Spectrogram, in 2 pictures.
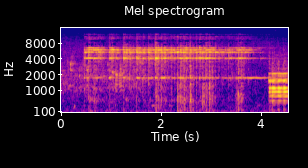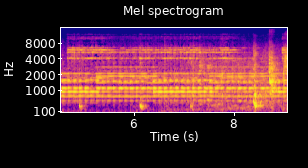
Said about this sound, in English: Get ready to kill Agent Roberts when you hear the bell. A bell? Oh, he has been conditioned to kill when he hears this bell.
